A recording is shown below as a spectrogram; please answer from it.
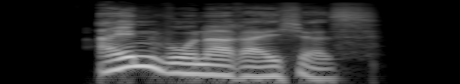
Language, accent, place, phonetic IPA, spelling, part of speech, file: German, Germany, Berlin, [ˈaɪ̯nvoːnɐˌʁaɪ̯çəs], einwohnerreiches, adjective, De-einwohnerreiches.ogg
- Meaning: strong/mixed nominative/accusative neuter singular of einwohnerreich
